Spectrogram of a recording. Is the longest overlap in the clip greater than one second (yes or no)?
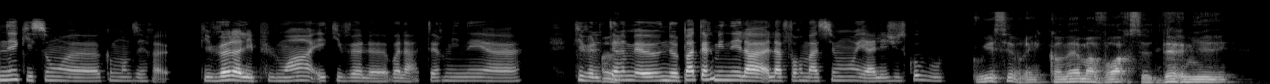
no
